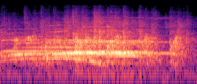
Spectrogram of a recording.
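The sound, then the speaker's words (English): Audience clapping at a live improv comedy show, a steady wash of hands that holds for about two seconds, swells slightly in the middle and eases off toward the end. “Clap it up.”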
